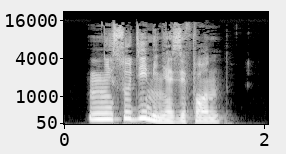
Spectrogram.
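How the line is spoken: Snapped. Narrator (Russian): огрызнулась Габриэль

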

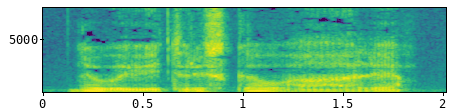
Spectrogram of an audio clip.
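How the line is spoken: Grumbling. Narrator (Russian): проворчал Сварог

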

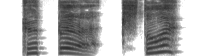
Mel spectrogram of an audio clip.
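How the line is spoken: Breathed out. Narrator (Russian): Я выдохнул

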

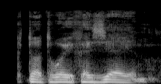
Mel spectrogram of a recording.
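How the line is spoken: Hoarse question. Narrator (Russian): хрипло спросил я

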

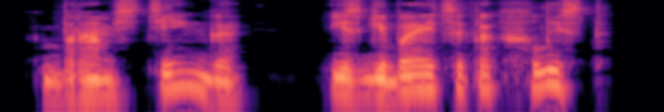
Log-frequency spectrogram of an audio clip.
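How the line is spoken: Cautious whisper. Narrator (Russian): прошептал рядом с ним осторожный Иринг

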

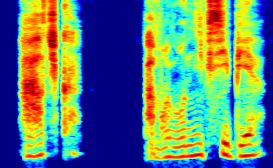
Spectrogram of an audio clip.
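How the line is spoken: Whispered suggestion. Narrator (Russian): шепотом предположил Бобров

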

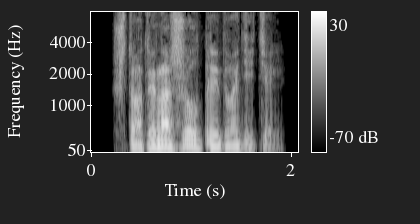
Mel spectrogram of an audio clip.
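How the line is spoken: Whispered question. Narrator (Russian): шепотом спросил Делум

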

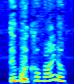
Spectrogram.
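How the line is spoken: Hurried, frightened. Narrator (Vietnamese): Nghi Lâm không kìm được sợ hãi, vội nói

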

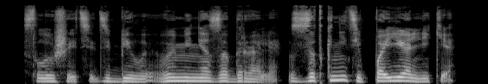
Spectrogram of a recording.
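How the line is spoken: Growling, jumping up. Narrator (Russian): прорычал он, подорвавшись на месте

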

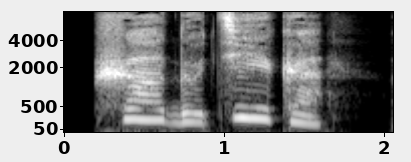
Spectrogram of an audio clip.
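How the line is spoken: Joyful cry. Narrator (Russian): радостно вскричала Фара

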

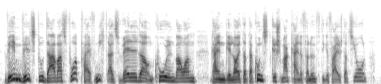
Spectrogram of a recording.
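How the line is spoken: Shouted. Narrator (German): rief der Waldhornist

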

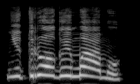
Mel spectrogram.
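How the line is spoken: Little girl's loud squeal. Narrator (Russian): доченька, громко взвизгивая

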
